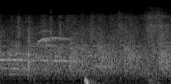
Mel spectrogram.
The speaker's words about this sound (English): How about one more round of applause for all these good-looking graduates here? Wow.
